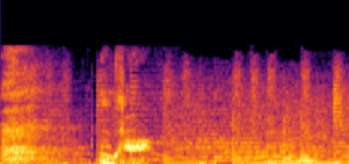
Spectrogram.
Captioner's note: sigh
